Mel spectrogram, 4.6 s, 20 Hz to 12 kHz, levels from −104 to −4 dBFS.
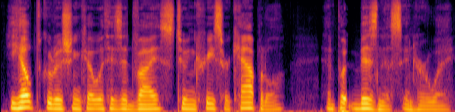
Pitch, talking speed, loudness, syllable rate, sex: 135 Hz, 210 wpm, -20 LUFS, 6.7 syllables/s, male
